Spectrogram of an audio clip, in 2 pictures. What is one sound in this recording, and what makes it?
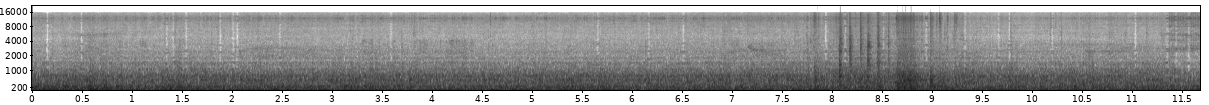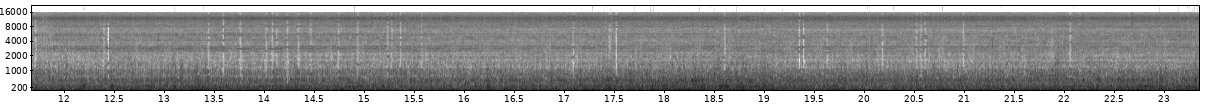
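Wind rushes loudly and steadily against a moving rider's helmet.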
